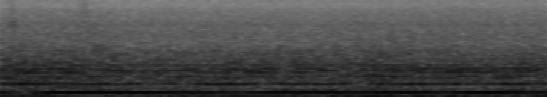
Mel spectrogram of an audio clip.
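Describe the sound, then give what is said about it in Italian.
A racing car's engine drones steadily at a constant pitch, and near the end a brief, deep rumbling burst sounds as the tyres run over the track kerbs. No one speaks. “entrare sentite i bordi pista”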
